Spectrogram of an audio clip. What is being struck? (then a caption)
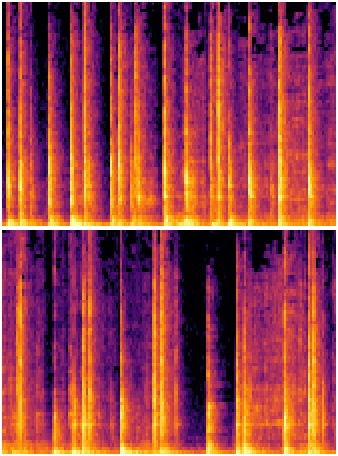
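Mirror glass mosaic tile panel. Long acrylic nails tap across a flat panel of silver mirror-glass mosaic tiles set in grout, making a rapid series of short, bright clicks with a light low thud beneath each one. The taps fall in quick, uneven clusters and die away almost instantly, with faint music possibly playing in the background.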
